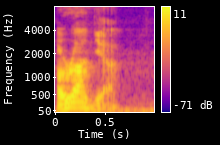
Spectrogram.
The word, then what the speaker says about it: Oranje: Orange is pronounced Oranje.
